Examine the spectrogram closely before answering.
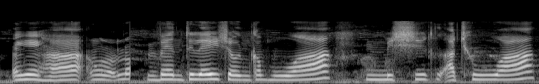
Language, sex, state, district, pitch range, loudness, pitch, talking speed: Mizo, female, Mizoram, Aizawl, 210-230 Hz, -16 LUFS, 220 Hz, 120 wpm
